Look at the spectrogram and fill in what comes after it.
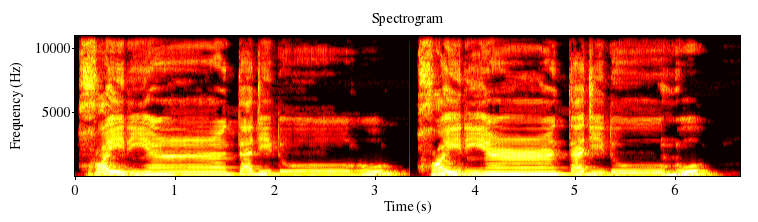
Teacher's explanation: this waw will be stretched equal to 1 second · And there is ikhfa because ta is ikhfa letter, and ta has come after tanween, that's why we have to do gunna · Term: waw madda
